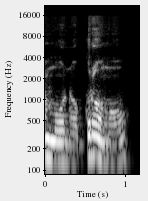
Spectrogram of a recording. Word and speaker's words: monocromo: Pero la palabra monocromo solamente tiene una forma de pronunciación, que es una palabra grave.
